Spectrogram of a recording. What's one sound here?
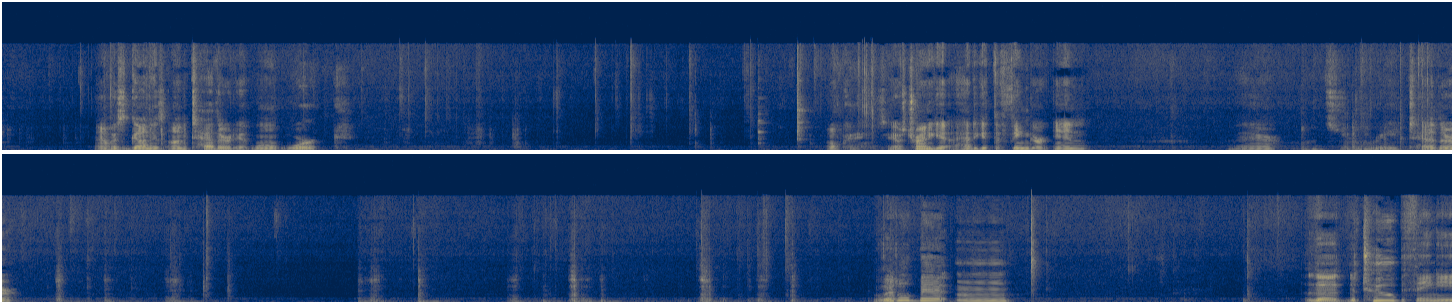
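Small plastic parts click and rattle as hands handle them.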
